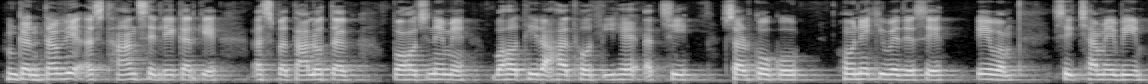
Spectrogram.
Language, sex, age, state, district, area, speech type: Hindi, male, 30-45, Uttar Pradesh, Sonbhadra, rural, spontaneous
